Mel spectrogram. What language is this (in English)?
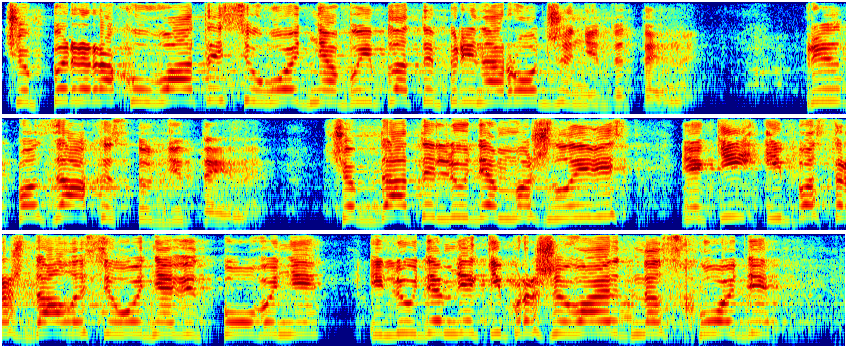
Ukrainian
